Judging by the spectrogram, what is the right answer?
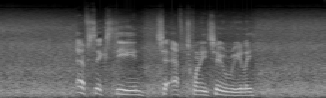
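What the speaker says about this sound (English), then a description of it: "This is what I would suggest is a bit of a horseshoe waterfall." A horseshoe-shaped waterfall in Yorkshire gives off a steady, broad rush of falling water that runs continuously in the background while someone talks over it.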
